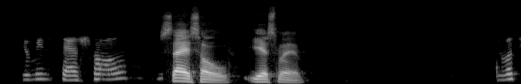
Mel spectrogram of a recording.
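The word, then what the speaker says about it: Sassohl: SS o h l it's pronounced can you repeat your last name please yeah s a s s o h l you mean sashole sashole yes ma'am and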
